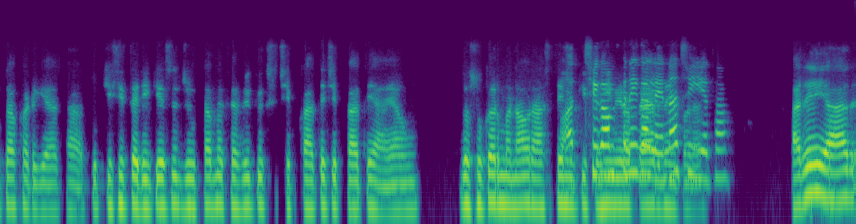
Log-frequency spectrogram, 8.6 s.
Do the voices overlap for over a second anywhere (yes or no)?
yes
